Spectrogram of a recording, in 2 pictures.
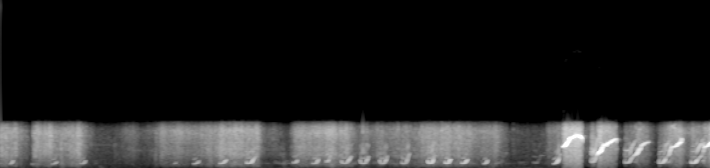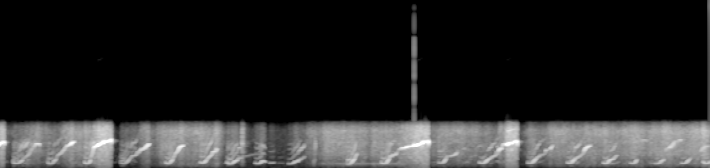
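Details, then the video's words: Guinea pig Taemin, with two other pet guinea pigs excited too, wheeking loudly every morning for food; rapid runs of sharply rising whistle-like squeaks, some very loud, with bag rustles between. "Whistling / Wheeking Guinea pig"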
